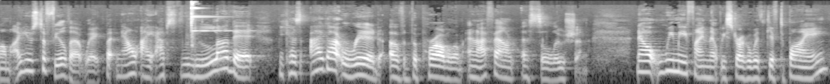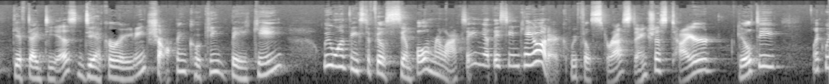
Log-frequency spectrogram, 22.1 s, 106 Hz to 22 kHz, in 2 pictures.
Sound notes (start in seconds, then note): 2.5 bell chimes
